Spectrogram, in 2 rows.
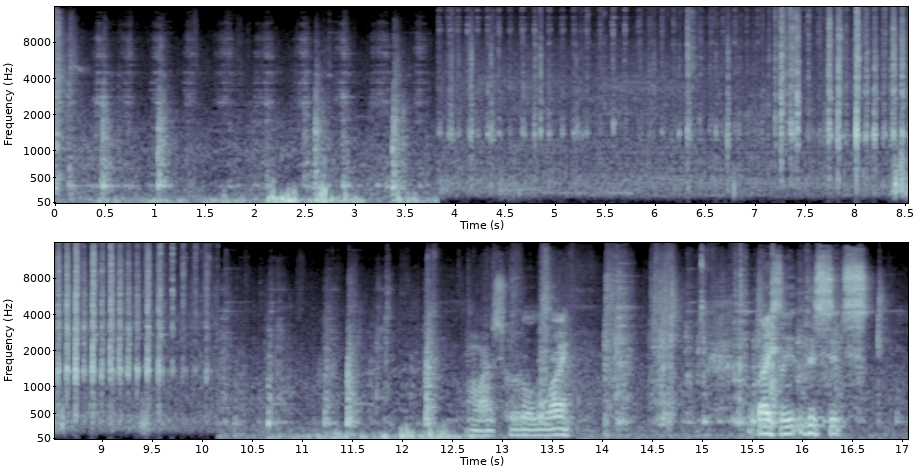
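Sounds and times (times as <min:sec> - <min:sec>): metallic clicks and rattles of threaded bar: 0:02.8 - 0:10.8.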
